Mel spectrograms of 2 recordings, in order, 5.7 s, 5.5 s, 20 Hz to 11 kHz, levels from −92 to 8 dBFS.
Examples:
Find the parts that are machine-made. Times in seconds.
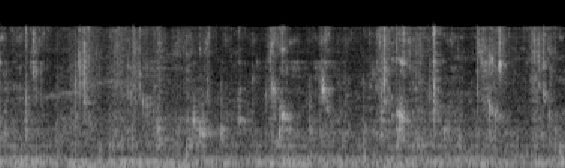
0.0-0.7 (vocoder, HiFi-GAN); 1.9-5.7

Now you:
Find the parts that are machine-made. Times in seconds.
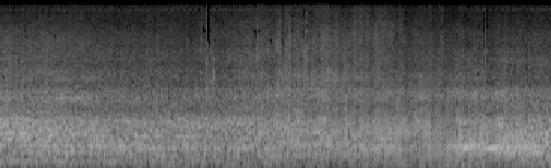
3.3-4.6 (vocoder, WaveNeXt)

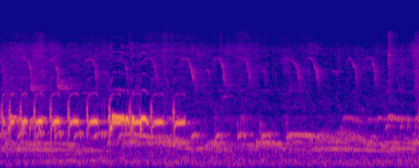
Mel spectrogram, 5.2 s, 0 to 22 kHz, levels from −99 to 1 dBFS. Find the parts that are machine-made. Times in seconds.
0.0-5.2 (vocoder, Vocos)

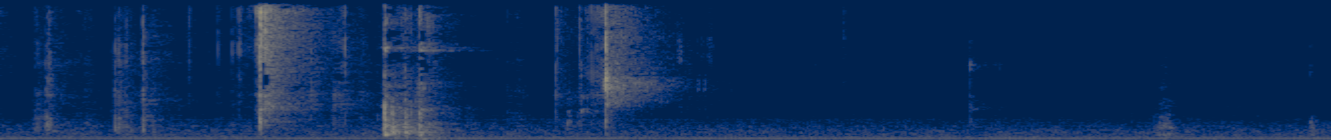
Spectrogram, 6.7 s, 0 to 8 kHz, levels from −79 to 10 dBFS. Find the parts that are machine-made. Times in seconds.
none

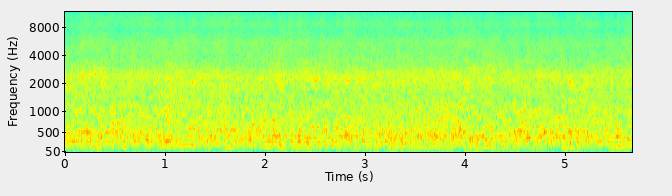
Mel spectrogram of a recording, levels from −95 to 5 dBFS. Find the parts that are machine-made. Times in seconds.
0.0-2.9 (codec, SNAC); 3.8-5.7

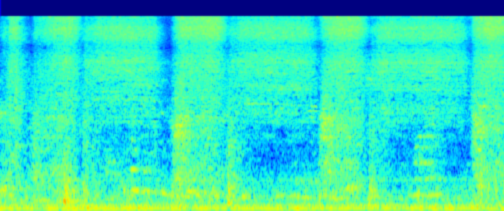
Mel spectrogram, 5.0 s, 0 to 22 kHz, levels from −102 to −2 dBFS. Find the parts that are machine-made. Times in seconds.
0.0-5.0 (vocoder, BigVGAN v2)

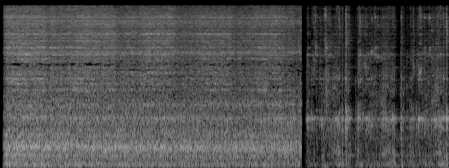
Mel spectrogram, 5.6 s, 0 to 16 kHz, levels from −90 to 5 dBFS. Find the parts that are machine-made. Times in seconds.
0.0-3.3 (vocoder, BigVGAN v2); 3.8-5.6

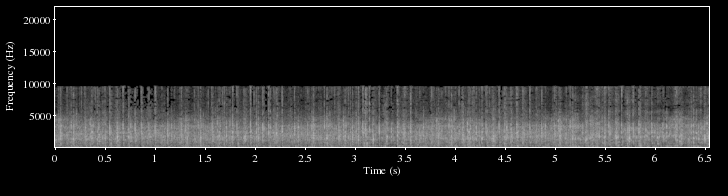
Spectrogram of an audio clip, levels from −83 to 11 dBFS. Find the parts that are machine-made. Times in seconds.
3.1-3.6 (codec, HILCodec); 5.2-6.5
